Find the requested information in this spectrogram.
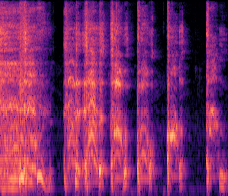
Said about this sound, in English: Sad, this cough is not even from a cigar. I'd be smoking cigars.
